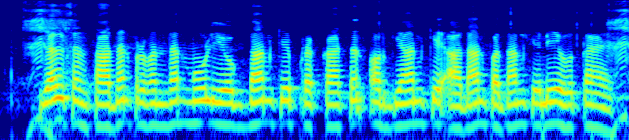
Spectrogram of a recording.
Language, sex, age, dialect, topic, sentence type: Hindi, male, 18-24, Awadhi Bundeli, agriculture, statement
